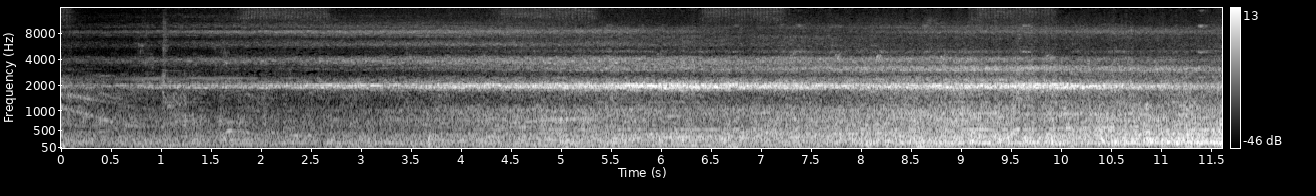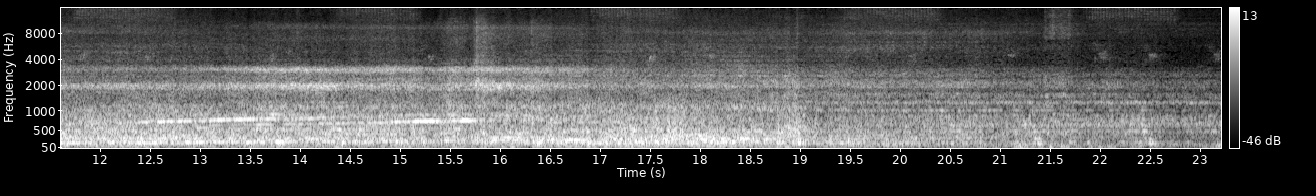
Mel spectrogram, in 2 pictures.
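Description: A train running along the track, growing louder over the first six seconds, with a high, steady squeal from the wheels; it drops away after about nineteen seconds.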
